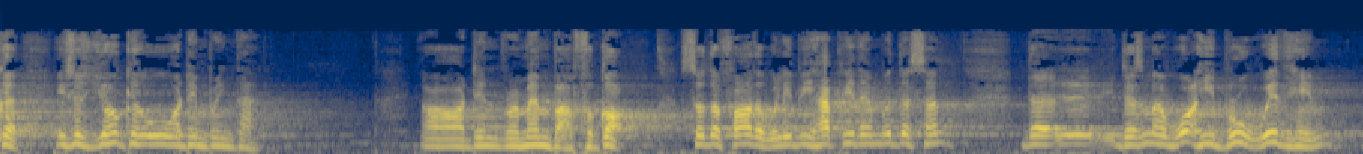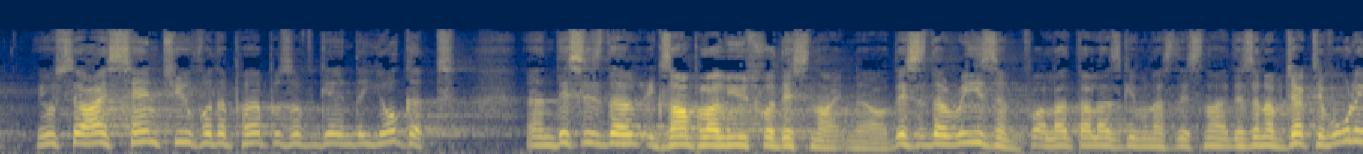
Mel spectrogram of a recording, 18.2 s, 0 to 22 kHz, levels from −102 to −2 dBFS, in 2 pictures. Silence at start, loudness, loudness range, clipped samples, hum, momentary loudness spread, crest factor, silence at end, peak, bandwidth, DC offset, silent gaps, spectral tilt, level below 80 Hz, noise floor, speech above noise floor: 0 s; -24 LUFS; 5 LU; under 0.1%; none; 12 LU; 22 dB; 0 s; -2 dBFS; 10.5 kHz; under 0.1%; none; -5.5 dB/octave; -60 dBFS; -59 dBFS; 36 dB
